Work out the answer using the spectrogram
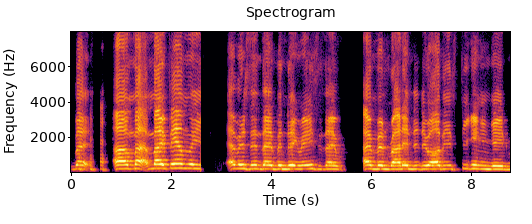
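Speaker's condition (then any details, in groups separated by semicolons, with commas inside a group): Cerebral palsy; from birth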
